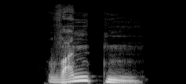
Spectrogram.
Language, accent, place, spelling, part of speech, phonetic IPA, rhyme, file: German, Germany, Berlin, Wanten, noun, [ˈvantn̩], -antn̩, De-Wanten.ogg
- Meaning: plural of Want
